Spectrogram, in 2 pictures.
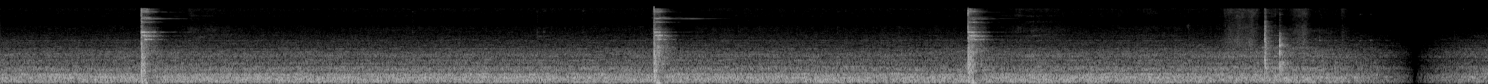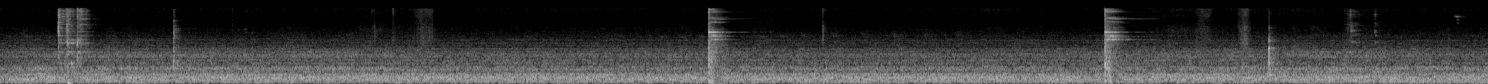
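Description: Hammer blows on a steel anvil while forging a hot nail: about eight single sharp strikes spread out, each with a brief metallic ring, over a steady rushing background noise. The sound fades out and back in about halfway through.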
